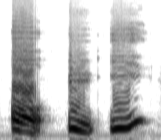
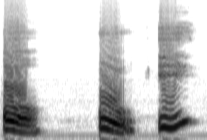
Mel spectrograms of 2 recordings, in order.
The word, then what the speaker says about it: oui: Si veo una U y una I, o bien O, U, I, cualquiera de estas dos se pronuncian oui. Ejemplo, oui.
